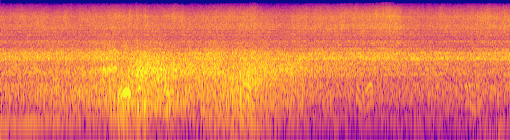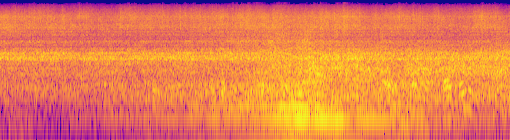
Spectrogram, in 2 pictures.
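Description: A river rushes steadily over rocks.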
